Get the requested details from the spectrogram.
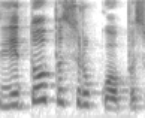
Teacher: все що закінчується на опис матиме наголос на опис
